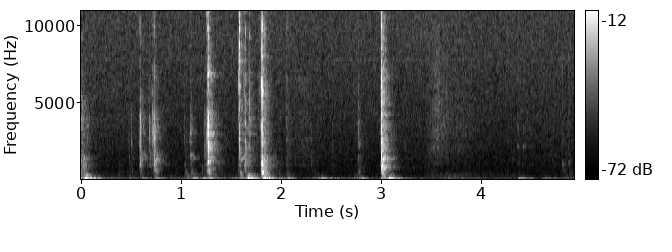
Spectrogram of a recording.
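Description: Fingertips type on a mint-green plastic typewriter-style keyboard with round white plastic keycaps and a hollow body. The clicks come irregularly, short and sharp, with a low hollow thump under each one. Seven distinct key strikes stand out over about five seconds.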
